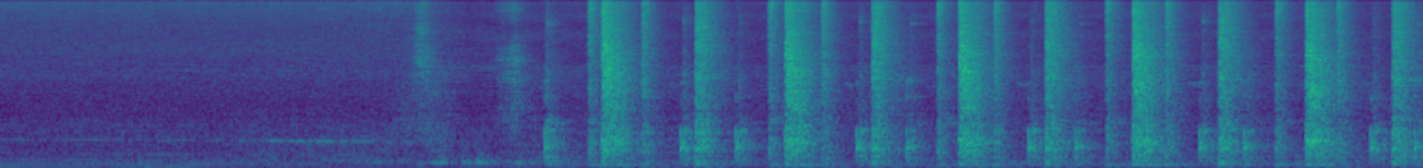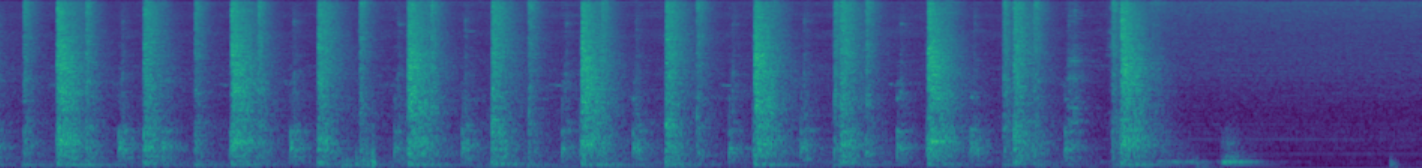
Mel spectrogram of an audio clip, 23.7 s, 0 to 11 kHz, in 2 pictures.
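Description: Wintermann 900 Pro polyurea and foam spray machine starting to cycle: after a few seconds of steady hum, a fast, regular train of loud hissing pulses sets in, about two a second, as its pump strokes back and forth.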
